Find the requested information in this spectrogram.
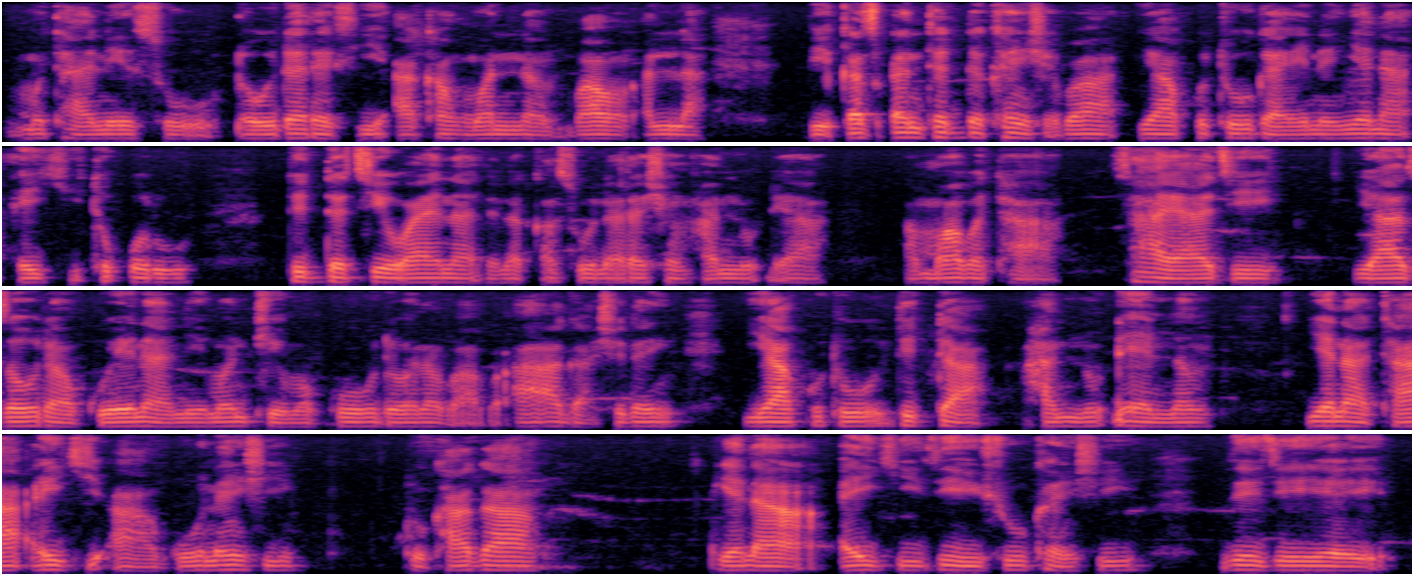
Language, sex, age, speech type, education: Hausa, male, 15-29, spontaneous, tertiary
